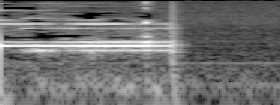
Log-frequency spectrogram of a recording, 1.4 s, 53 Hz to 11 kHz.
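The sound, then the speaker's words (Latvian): An electric bell calling a vote rings steadily with a bright, sustained metallic tone for under a second, then cuts off abruptly, leaving near silence. “Lūdzu, zvanu balsosim par 7.”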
